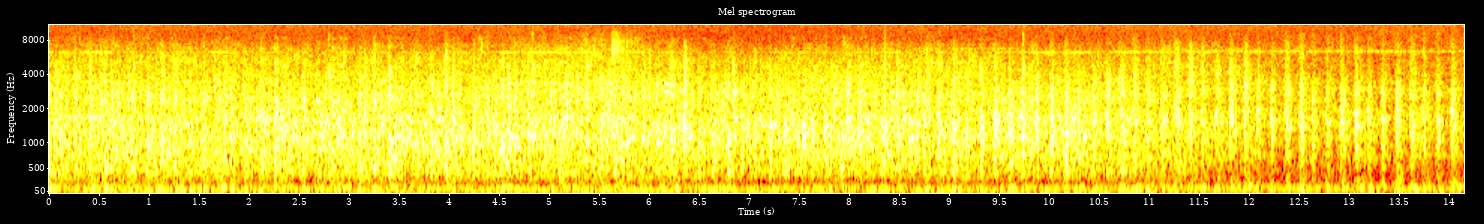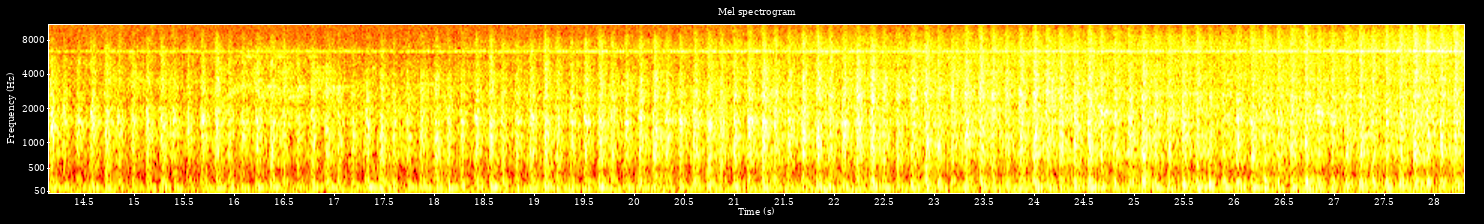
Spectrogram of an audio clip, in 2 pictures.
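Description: Narrow-gauge steam train led by a 1916-built 2-8-2 Mikado locomotive, running steadily, with steam hiss and the cars rolling over the rails. The hiss eases about halfway through.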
